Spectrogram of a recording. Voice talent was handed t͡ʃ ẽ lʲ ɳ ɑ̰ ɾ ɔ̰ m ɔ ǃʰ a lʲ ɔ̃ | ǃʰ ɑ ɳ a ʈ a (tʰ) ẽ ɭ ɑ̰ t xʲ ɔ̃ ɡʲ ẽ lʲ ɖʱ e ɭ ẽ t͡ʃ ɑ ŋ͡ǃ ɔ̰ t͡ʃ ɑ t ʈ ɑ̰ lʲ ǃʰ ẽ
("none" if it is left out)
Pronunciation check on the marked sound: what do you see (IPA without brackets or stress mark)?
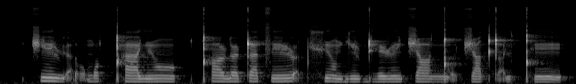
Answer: t͡s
